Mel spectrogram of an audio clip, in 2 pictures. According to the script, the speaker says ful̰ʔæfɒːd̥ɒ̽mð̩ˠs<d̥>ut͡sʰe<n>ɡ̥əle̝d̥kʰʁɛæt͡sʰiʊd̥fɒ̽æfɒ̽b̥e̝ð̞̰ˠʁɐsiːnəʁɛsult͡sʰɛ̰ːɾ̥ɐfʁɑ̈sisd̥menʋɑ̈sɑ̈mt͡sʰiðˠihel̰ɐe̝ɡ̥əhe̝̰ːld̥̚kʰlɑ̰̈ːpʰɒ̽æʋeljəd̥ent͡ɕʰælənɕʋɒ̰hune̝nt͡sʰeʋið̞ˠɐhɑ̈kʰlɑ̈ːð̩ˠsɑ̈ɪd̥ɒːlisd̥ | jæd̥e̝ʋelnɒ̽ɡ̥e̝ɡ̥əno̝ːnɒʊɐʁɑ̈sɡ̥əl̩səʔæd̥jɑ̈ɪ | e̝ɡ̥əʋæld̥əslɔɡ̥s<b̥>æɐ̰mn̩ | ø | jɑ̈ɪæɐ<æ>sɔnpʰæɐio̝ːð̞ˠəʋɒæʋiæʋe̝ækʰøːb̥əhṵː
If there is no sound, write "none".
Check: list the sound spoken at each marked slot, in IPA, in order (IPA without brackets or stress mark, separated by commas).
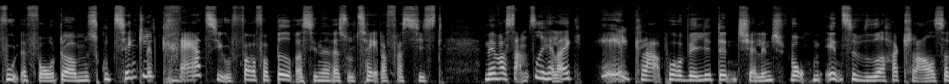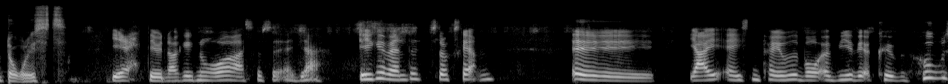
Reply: ɡ̥, ŋ, ɡ̥, i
